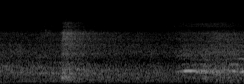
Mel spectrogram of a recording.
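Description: Ice hockey rink ambience: skates on the ice and play noise in a large echoing arena, with a sharp scrape or stick sound about half a second in. A brief call of a voice comes near the end.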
